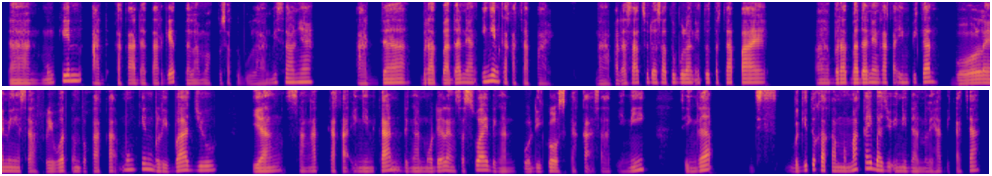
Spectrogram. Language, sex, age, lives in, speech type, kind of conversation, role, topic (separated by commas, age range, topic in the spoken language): Indonesian, male, 35-39, Indonesia, conversation, advice, advisor, Bagaimana cara memberi hadiah pada diri sendiri agar tetap konsisten setiap hari?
